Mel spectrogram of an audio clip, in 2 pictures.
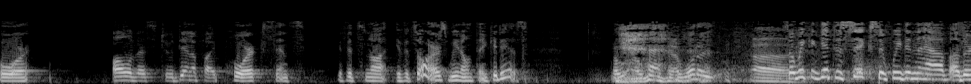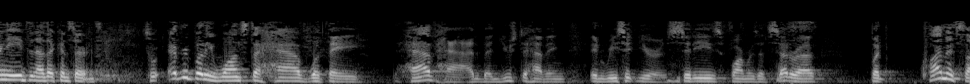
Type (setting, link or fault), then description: setting, live audience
